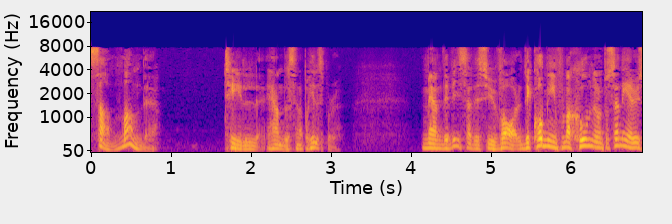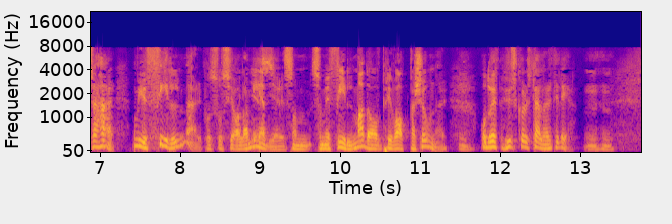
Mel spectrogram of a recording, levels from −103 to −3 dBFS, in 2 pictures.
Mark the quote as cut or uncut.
cut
